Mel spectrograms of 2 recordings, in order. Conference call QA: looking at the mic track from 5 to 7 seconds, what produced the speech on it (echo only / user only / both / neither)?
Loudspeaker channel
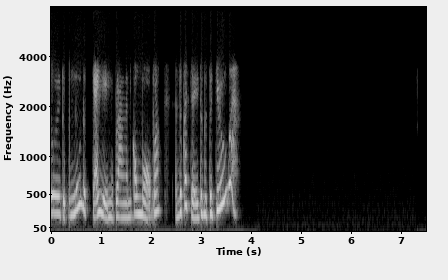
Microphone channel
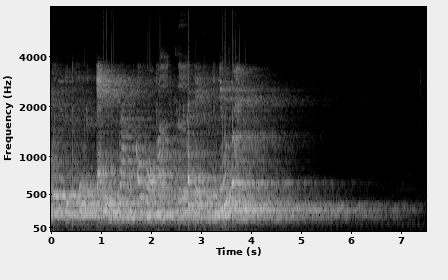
neither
